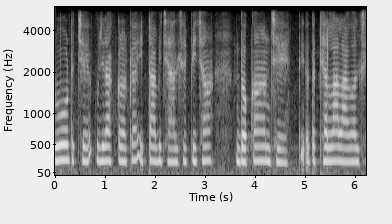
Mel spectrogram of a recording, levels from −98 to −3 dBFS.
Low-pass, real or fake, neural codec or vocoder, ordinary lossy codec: 5.4 kHz; real; none; AAC, 48 kbps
